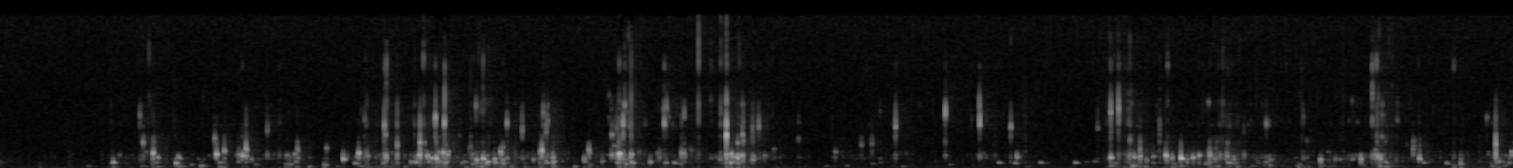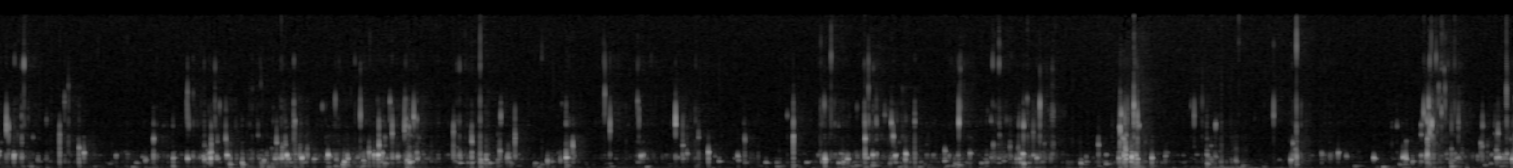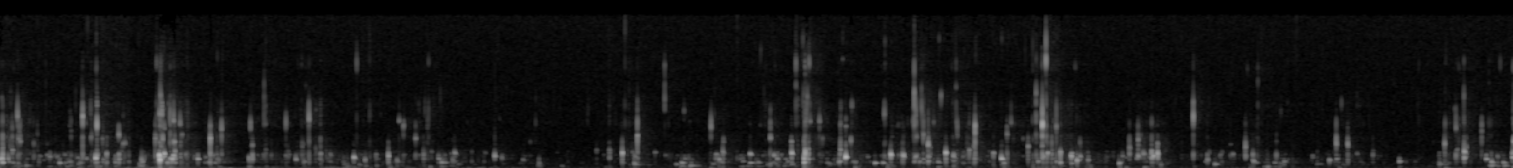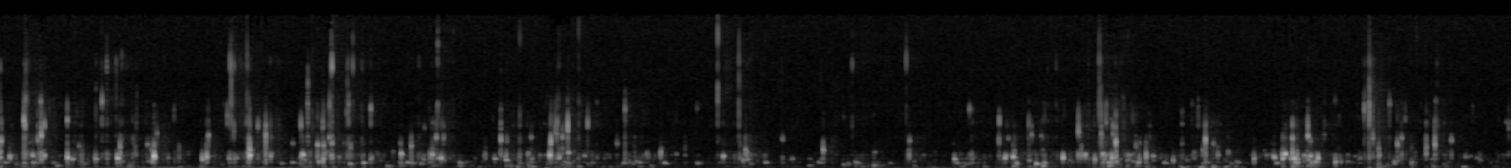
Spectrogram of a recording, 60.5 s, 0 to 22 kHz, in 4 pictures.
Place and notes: Lithuania, Vilnius, on a tiny ice
contact microphones placed on a tiny ice of the river's edge
30 January 2013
